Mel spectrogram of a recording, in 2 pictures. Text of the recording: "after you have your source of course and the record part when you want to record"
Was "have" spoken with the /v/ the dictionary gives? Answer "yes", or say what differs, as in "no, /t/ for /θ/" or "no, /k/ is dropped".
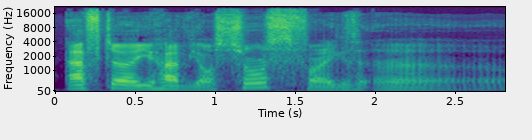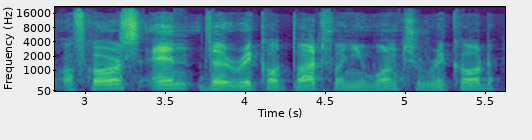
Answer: yes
